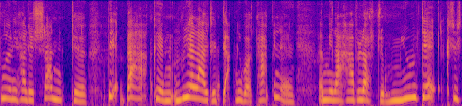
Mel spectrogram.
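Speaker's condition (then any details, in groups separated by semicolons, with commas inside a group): Deafness, Usher syndrome, severe; type two, born completely deaf, hearing aids from age two, tunnel vision, registered blind at 29; speech training from age two, some answers may be a little indistinct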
